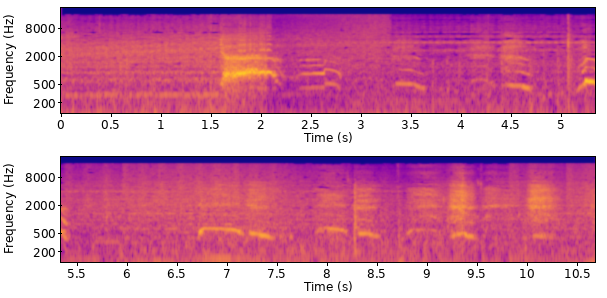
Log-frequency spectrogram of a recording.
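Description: A woman straining and whimpering as she tries to climb an earth wall: a loud cry about two seconds in, then short effortful grunts and whimpers about every half second. There is a sharp knock midway, and scrapes near the end as she drops back down.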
